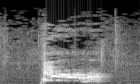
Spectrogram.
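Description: A dog gives a single bark, a loud, drawn-out yelping woof lasting under a second, alone over quiet background.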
